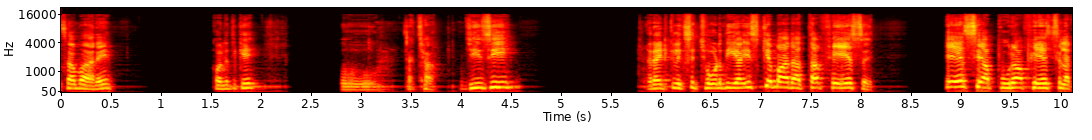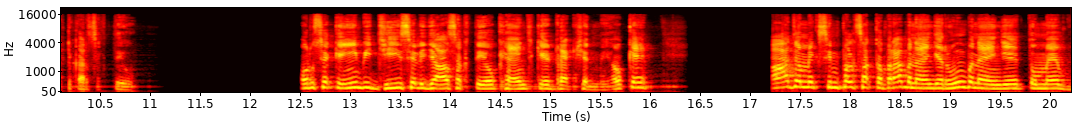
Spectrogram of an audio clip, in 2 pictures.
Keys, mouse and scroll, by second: 3.5-4.5 typing, 5.4 right click, 7.5 click, 10.7-12.7 scroll down 1, 12.9 g, 14.7 x, 15.2 right click, 15.8-16.2 scroll up 1, 16.7-17.3 alt+click, 17.5-18.0 scroll up 1, 19.6-20.2 alt+click.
